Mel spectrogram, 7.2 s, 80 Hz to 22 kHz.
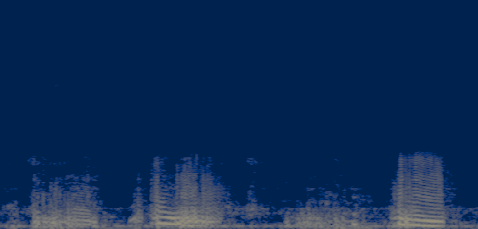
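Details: Overweight dachshund snoring while asleep: low rumbling snores with each breath, about 17 a minute.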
